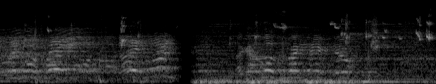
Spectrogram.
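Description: Live basketball game sound in a large, sparsely filled arena: a ball bouncing on the hardwood court under voices from the court and stands. The sound cuts out suddenly a little before halfway, where two clips are spliced, and resumes with the next play.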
